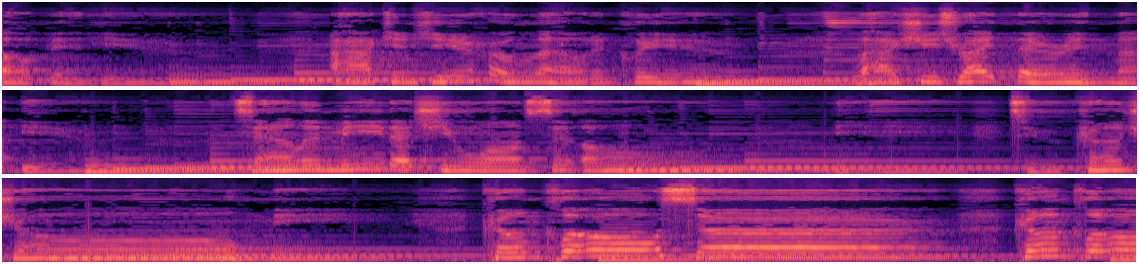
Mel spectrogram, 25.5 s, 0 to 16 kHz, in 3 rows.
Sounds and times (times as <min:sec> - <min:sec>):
Acoustic guitar: 0:00.0 - 0:25.5.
